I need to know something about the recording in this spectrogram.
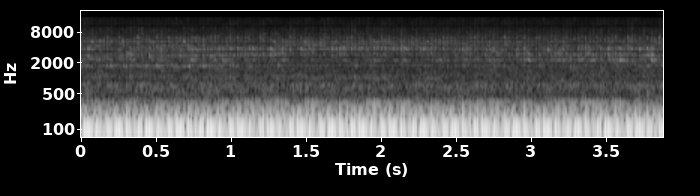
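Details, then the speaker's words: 1964 Oldsmobile Dynamic 88 convertible V8, recently made roadworthy: deep even exhaust burble at steady idle, every pulse matching in strength; healthy smooth-running. "and you can hear that exhaust note that's pretty cool"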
